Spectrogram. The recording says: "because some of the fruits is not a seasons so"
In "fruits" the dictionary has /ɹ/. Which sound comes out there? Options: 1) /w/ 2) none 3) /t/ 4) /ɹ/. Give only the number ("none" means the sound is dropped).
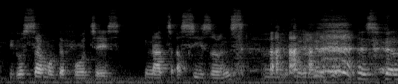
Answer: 2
